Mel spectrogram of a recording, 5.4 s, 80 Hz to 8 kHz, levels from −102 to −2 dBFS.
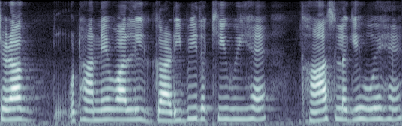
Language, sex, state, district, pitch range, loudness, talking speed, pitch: Hindi, female, Jharkhand, Jamtara, 220-245 Hz, -19 LUFS, 125 wpm, 240 Hz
